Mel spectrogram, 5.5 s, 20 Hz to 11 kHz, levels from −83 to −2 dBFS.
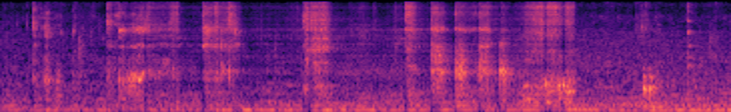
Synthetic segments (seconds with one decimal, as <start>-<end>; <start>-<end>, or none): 1.0-4.3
